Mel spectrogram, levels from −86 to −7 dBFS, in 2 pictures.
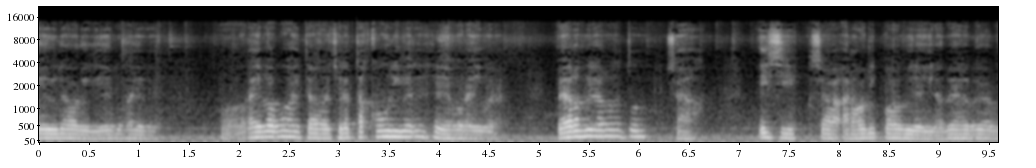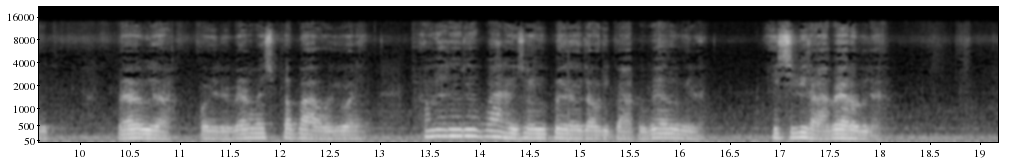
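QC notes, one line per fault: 12.88 s and 14.88 s: overlap between stream segments. Two neighbouring segments claimed the same stretch of time, so the player trimmed under 20 ms of speech that wasn't actually doubled, leaving a waveform jump heard as a tiny skip, exactly 2 s apart, matching the segment length.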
